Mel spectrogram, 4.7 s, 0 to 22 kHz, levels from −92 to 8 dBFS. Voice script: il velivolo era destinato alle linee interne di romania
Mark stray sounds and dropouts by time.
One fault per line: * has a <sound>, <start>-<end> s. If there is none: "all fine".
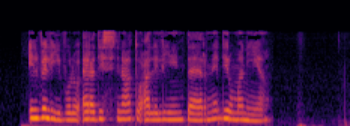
* has a whoosh, 3.9-4.3 s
